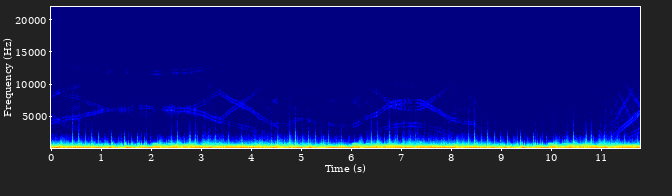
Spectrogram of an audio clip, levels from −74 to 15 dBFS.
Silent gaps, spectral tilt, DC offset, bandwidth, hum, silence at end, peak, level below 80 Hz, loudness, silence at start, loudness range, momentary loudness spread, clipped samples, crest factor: none; -12.5 dB/octave; under 0.1%; 2 kHz; none; 0 s; 0 dBFS; -22 dBFS; -15 LUFS; 0 s; 1 LU; 2 LU; under 0.1%; 12 dB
